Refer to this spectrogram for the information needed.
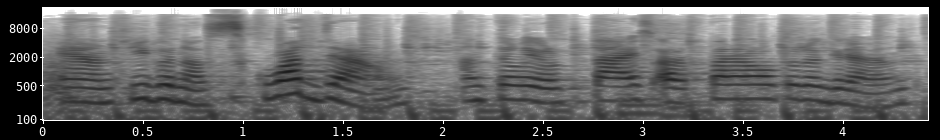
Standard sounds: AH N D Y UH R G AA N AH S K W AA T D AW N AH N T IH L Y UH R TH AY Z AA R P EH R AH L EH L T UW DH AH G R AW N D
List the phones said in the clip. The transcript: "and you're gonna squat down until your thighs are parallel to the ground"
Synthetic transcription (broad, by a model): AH N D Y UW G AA N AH S K W AA T D AW N AH N T IH L Y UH R T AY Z AA R P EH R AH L L T UW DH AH G R AW N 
